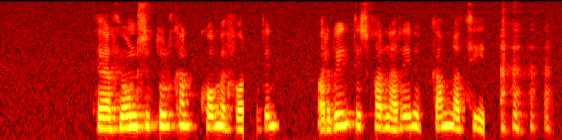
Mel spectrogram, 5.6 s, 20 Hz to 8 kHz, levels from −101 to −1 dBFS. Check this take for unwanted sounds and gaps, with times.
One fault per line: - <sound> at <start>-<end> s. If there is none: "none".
- dropout at 2.4-2.6 s
- laugh at 5.0-5.6 s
